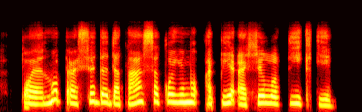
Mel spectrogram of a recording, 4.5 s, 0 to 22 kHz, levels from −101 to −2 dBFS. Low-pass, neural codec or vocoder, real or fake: 10.8 kHz; codec, 32 kHz, 1.9 kbps, SNAC; fake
